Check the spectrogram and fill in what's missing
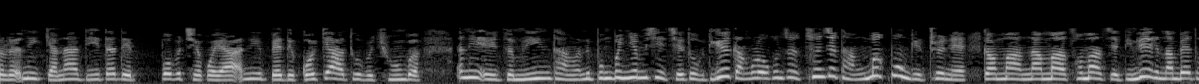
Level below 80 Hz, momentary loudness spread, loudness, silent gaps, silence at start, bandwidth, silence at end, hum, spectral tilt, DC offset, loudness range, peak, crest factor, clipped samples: -58 dBFS; 5 LU; -19 LUFS; none; 0 s; 5.8 kHz; 0 s; none; -10 dB/octave; under 0.1%; 2 LU; -6 dBFS; 12 dB; under 0.1%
